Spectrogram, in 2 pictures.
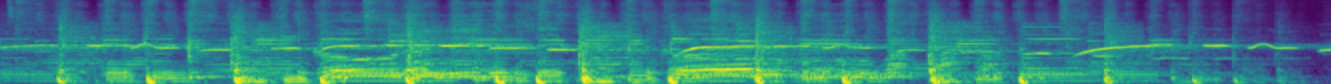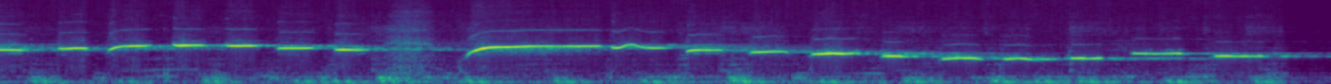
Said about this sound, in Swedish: Man brukar säga att om man kan sjunga rent så kan man också vissla rent. Eh, och det är han ju... om det är nu han som visslar vet jag inte, men det här är bara perfekt.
